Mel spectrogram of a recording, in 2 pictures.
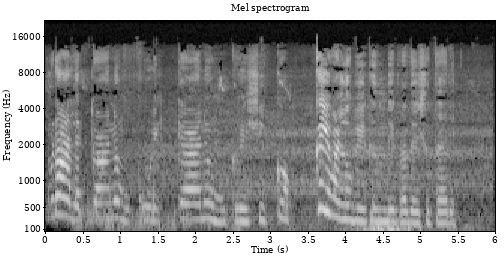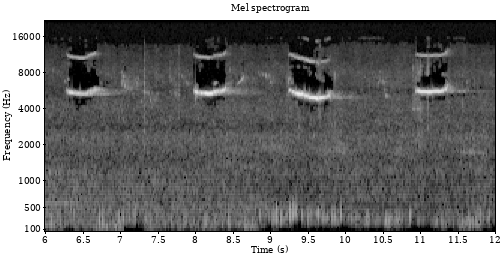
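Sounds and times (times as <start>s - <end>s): bird whistled call: 6.3s - 6.9s, 8.0s - 10.0s, 10.9s - 11.7s.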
